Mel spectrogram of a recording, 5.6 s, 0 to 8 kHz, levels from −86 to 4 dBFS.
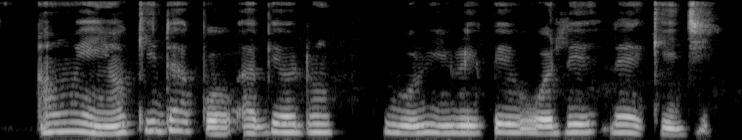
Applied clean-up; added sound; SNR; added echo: none; none; none; none.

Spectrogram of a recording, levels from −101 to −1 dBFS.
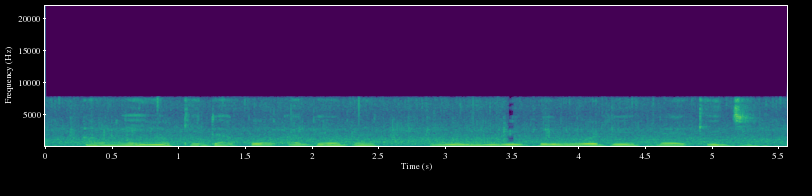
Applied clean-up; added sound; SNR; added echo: none; Rain; 2 dB; none.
